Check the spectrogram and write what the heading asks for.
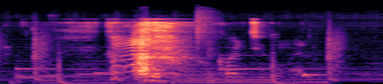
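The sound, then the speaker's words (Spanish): A single sharp sneeze bursts out, a sudden noisy blast that fades quickly, with a voice murmuring faintly before and after it. “Salud.”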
